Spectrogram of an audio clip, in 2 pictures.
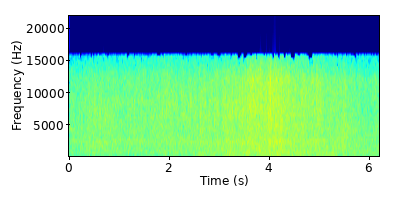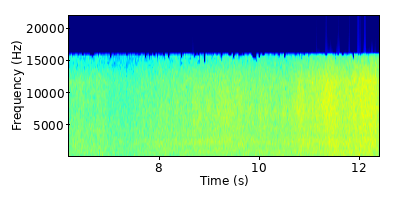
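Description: Twin-engine jet airliner on final approach and touchdown: a steady rushing jet-engine noise that grows louder toward the end as the aircraft comes close.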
